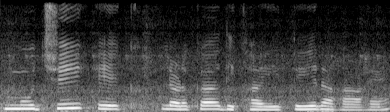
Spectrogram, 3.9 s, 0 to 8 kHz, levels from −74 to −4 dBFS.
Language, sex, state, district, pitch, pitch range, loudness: Hindi, female, Madhya Pradesh, Dhar, 230 Hz, 215-260 Hz, -14 LUFS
